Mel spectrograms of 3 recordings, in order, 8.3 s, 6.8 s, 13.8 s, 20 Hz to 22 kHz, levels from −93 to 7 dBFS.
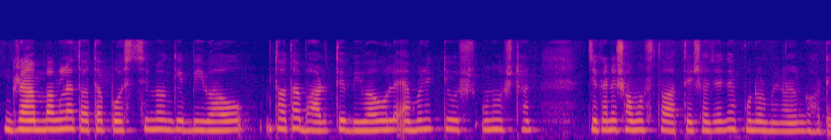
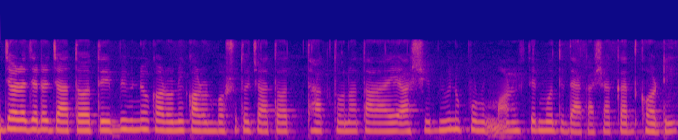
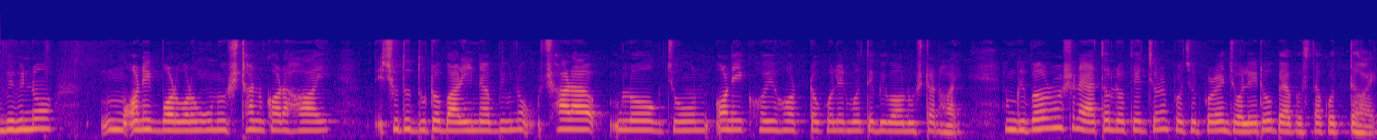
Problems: background sounds at intervals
